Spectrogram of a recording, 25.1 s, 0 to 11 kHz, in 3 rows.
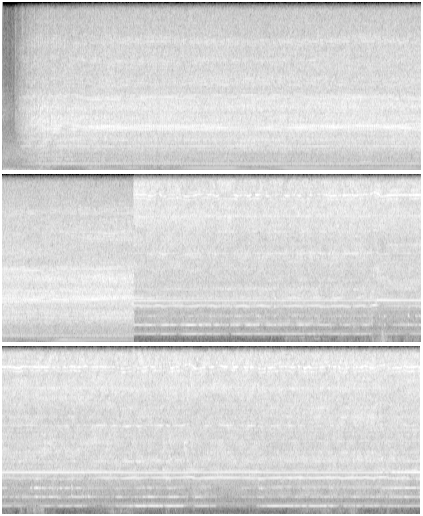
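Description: Power sander working over a door with 150 grit sandpaper, a steady loud whir with continuous abrasive rubbing, its pitch and tone shifting partway through as the sander moves, running without pause throughout.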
